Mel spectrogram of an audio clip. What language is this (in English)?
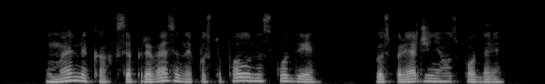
Ukrainian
